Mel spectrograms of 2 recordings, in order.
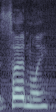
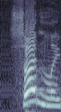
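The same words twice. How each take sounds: First: Said in the usual way. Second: "Suddenly" hit loud and high, falling off; emphatic suddenly. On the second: Shown as a demonstration. Pastor stressing how Jesus says "Suddenly", emphatic. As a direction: punch the word "Suddenly" hard. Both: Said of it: "it's how Jesus says it".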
